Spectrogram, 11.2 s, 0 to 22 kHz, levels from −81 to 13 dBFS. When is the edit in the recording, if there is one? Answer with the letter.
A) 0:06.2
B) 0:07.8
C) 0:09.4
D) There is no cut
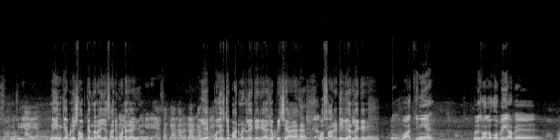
B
